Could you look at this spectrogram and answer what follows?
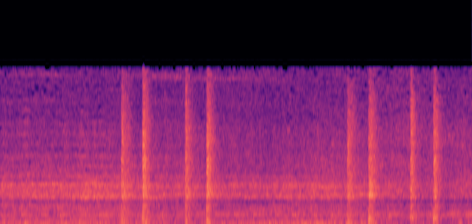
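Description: NS ICMm 'Koploper' electric intercity train passing at speed: a steady rush of wheels on rail, with sharp clacks in quick pairs as the bogies cross rail joints. The level-crossing bells ring steadily behind it.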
